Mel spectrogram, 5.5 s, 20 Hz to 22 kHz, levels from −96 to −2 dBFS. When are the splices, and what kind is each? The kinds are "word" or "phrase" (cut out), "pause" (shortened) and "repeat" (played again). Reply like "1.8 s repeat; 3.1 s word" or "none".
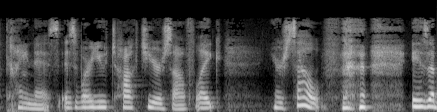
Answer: none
